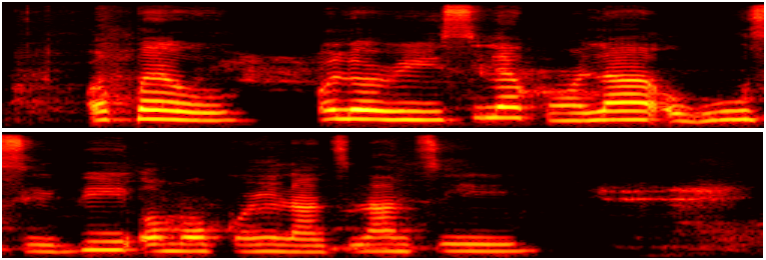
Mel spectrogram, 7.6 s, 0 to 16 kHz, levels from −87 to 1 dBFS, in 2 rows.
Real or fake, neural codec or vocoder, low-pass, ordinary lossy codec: fake; codec, 44.1 kHz, 7.8 kbps, Pupu-Codec; 14.4 kHz; none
